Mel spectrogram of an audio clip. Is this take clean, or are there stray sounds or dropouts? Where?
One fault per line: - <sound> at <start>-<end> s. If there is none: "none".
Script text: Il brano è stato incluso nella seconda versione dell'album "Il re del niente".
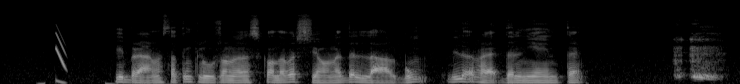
- chirp at 0.6-0.7 s
- throat clearing at 6.7-7.3 s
